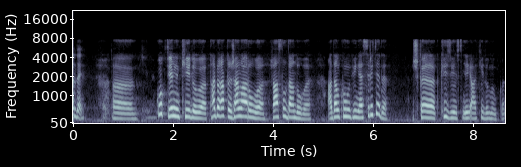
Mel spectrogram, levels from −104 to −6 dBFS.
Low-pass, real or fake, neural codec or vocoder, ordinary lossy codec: none; fake; codec, 16 kHz, 4 kbps, FunCodec, trained on LibriTTS, 50 frames a second; none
